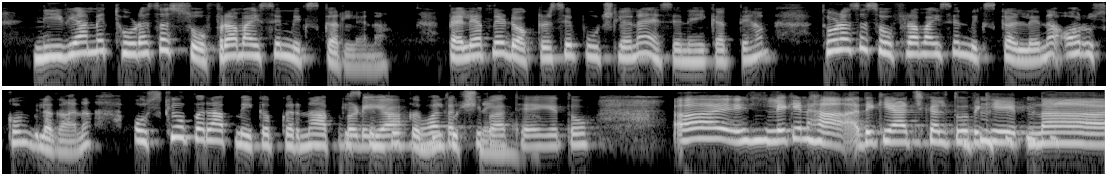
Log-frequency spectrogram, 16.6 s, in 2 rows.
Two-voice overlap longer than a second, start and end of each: 10.9-12.1

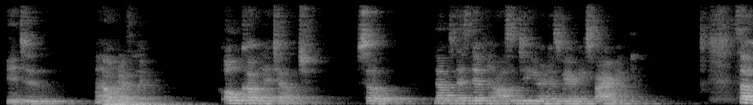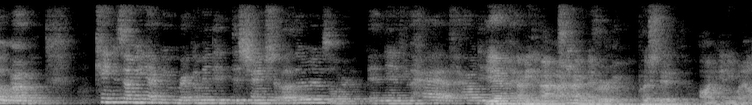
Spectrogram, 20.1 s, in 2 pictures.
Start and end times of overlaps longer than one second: 16.5-17.9

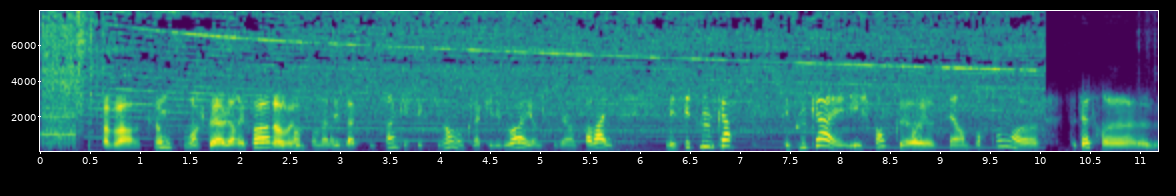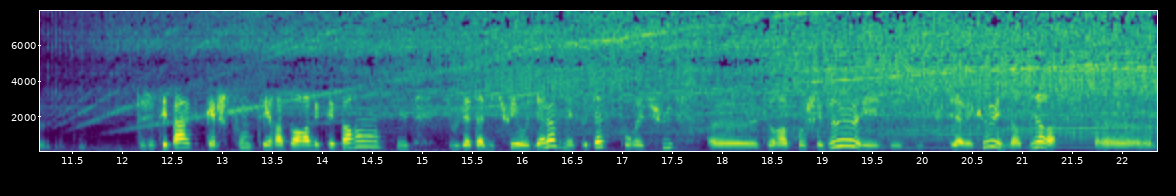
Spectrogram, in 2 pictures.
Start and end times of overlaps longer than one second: 1.1-3.1

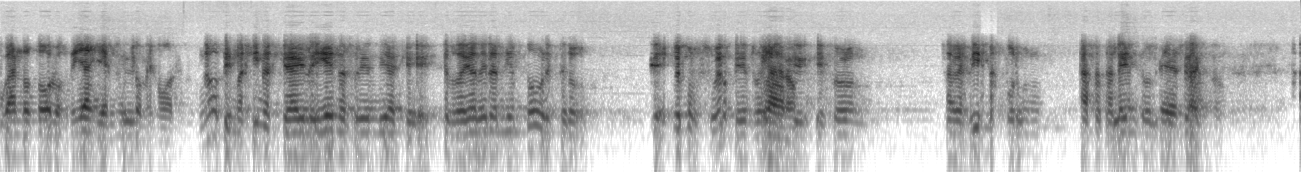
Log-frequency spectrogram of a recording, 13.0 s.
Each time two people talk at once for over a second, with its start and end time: none

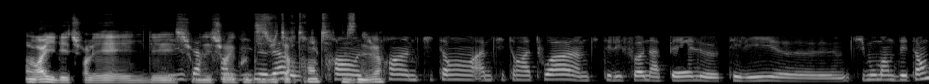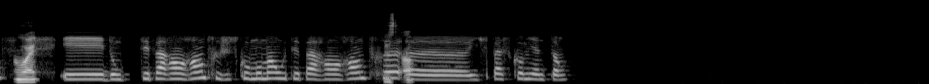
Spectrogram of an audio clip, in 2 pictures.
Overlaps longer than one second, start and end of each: 1.6-3.9

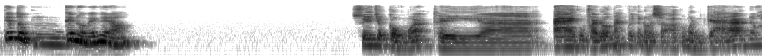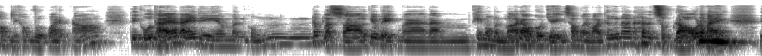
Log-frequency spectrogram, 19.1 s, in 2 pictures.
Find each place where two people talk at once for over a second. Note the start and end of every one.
none

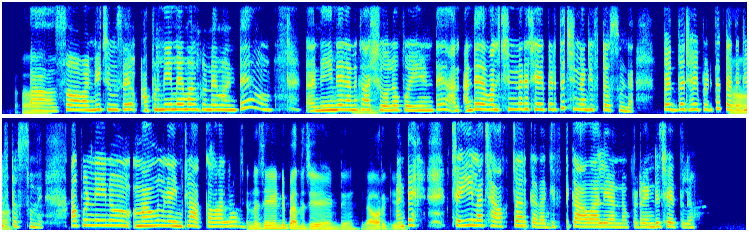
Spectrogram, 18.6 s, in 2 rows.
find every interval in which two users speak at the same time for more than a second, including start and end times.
none

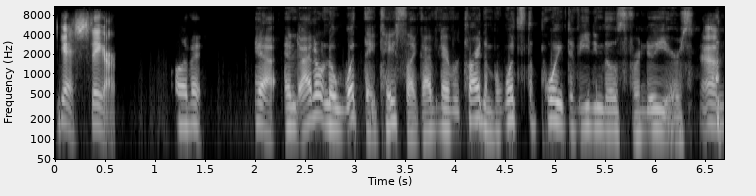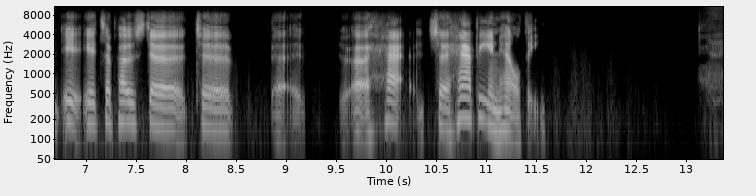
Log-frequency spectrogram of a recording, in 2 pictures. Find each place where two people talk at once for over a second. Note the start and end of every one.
none

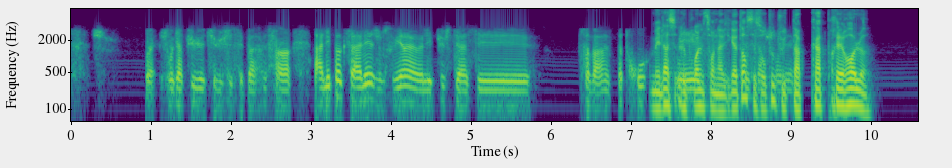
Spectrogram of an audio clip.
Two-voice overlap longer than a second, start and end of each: 7.6-9.0

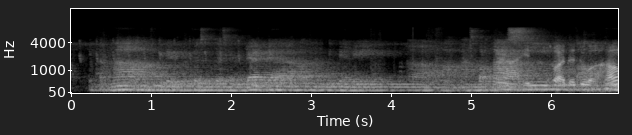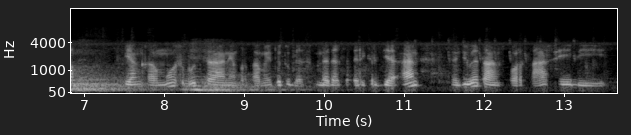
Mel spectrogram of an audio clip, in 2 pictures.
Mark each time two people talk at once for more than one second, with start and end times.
5.3-6.8

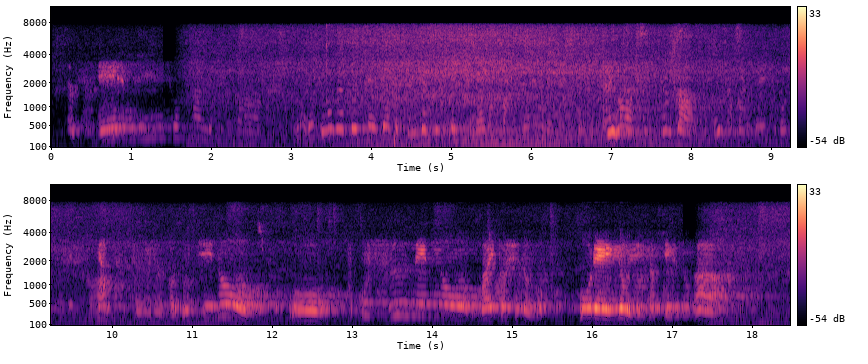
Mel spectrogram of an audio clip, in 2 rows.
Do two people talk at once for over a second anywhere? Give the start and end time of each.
none

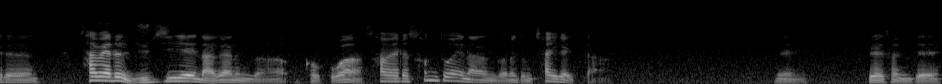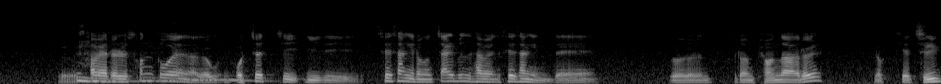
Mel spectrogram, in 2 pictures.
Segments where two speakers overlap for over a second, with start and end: 10.2-12.1

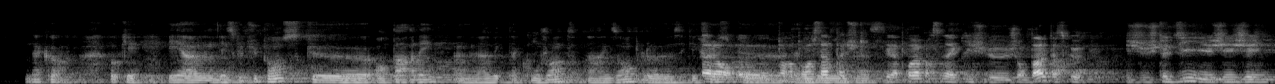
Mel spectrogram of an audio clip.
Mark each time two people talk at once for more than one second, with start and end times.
7.0-8.6

